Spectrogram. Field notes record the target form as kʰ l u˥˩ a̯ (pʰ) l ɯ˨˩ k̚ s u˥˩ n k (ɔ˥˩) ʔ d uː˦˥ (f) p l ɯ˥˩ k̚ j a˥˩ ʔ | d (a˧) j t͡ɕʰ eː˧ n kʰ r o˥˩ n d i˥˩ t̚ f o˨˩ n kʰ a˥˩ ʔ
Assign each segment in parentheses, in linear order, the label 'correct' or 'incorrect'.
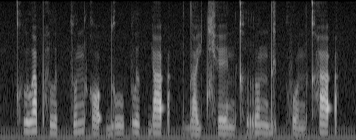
correct, incorrect: ɔ˨˩, incorrect: none, incorrect: a˩˦

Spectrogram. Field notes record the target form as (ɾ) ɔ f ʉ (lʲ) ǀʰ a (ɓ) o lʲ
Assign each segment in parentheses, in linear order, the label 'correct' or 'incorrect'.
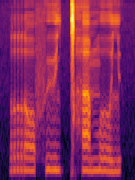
incorrect: r, correct, incorrect: m

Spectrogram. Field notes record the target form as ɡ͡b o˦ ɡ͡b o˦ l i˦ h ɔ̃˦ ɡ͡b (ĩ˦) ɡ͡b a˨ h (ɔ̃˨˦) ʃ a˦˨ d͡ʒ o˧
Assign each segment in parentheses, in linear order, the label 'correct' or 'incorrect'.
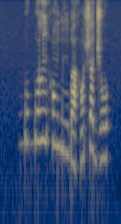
incorrect: ĩ˧, correct

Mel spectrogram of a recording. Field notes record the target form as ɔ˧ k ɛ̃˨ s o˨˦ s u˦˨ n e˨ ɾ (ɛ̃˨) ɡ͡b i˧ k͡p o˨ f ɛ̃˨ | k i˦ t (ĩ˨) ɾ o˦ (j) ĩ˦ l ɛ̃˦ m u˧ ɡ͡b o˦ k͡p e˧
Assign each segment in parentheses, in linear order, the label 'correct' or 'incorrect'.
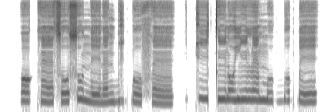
incorrect: ɛ̃˧, incorrect: ĩ˦, correct

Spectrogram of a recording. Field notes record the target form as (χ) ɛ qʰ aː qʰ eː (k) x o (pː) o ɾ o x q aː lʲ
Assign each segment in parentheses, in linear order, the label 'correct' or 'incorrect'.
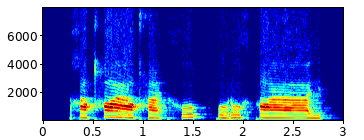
correct, correct, correct

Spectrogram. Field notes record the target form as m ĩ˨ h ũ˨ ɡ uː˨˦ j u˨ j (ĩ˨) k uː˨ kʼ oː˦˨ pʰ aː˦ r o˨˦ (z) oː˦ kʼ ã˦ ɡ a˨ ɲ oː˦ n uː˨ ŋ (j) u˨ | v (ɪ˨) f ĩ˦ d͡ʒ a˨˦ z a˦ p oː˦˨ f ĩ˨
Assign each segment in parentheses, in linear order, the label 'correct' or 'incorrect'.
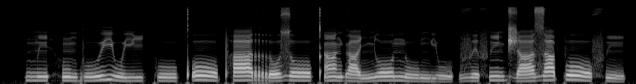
incorrect: i˨, correct, correct, correct

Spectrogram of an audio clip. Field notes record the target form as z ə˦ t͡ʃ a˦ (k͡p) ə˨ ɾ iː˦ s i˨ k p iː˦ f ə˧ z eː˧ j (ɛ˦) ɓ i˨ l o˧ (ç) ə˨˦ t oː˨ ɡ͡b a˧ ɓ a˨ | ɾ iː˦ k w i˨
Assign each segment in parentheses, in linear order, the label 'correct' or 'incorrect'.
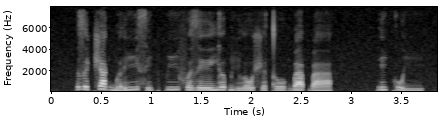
incorrect: ɡ͡b, incorrect: ə˦, incorrect: ʃ

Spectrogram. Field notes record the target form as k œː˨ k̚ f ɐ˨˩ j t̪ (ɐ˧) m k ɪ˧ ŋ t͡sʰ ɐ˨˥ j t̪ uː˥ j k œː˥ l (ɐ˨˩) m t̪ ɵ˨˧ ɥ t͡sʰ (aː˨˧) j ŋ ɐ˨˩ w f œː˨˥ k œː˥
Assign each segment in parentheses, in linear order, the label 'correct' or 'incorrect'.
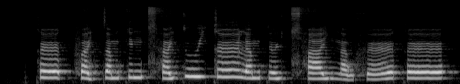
incorrect: ɐ˨, incorrect: ɐ˧, correct

